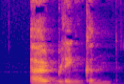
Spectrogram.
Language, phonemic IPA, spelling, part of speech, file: Dutch, /ˈœydblɪŋkə(n)/, uitblinken, verb, Nl-uitblinken.ogg
- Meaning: to excel, to shine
